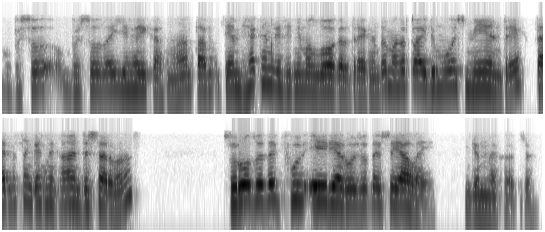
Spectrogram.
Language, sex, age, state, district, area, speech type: Kashmiri, female, 30-45, Jammu and Kashmir, Srinagar, urban, conversation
